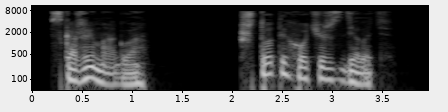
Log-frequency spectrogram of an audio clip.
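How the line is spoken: Strained firm, calm voice. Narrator (Russian): произнесла Кора, делая величайшие усилия, чтобы говорить твердо и спокойно

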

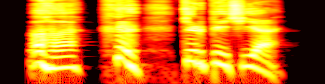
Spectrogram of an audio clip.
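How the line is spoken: Short laugh. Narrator (Russian): хохотнул Конопатый

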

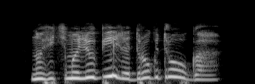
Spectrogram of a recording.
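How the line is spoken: Whispered. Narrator (Russian): прошептал Кирилл

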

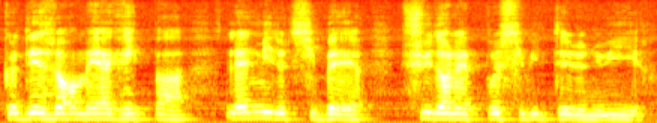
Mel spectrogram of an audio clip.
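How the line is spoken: Exclaiming. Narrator (French): s'écria-t-elle

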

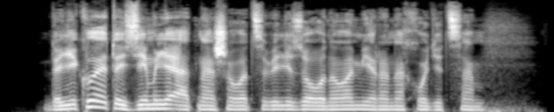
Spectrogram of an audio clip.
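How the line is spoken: Vexed sigh. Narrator (Russian): Вздохнул от досады капитан

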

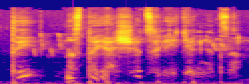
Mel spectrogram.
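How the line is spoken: Whispered. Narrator (Russian): прошептал он

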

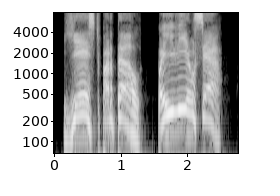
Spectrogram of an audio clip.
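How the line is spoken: Shout. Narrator (Russian): закричал Буян

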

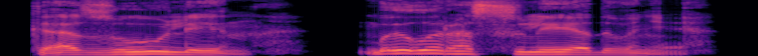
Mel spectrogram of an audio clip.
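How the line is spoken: Weary. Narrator (Russian): устало сказал Яков Семёныч

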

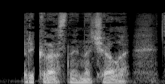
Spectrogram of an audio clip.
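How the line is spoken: Quiet speech. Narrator (Russian): тихо проговорил Арье Сикарий

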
